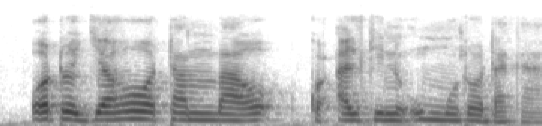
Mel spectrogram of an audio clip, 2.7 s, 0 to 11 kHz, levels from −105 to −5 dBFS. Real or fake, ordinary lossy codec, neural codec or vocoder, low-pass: real; Opus, 32 kbps; none; 7.2 kHz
